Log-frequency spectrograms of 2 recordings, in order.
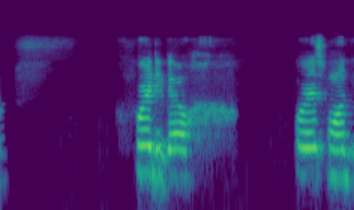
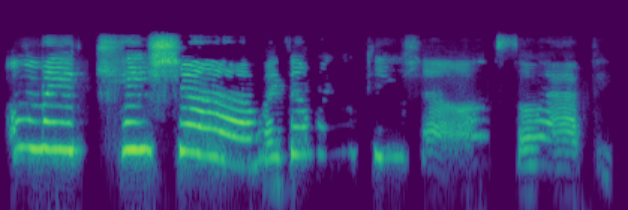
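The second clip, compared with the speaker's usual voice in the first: excited squeal; 8 semitones higher than usual. Real, not acted. Streamer squealing over her new Acacia, giddy. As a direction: gush over the prize flower, much higher.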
